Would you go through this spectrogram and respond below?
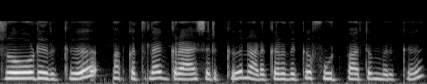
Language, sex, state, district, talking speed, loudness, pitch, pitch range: Tamil, female, Tamil Nadu, Nilgiris, 110 wpm, -15 LUFS, 270 Hz, 250-280 Hz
